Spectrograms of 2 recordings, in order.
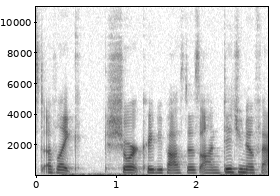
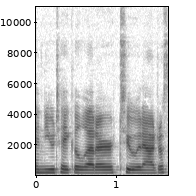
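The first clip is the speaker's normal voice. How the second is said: ordinary talk, nothing marked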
